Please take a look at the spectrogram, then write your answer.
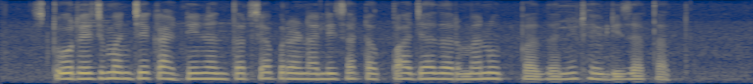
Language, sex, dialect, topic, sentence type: Marathi, female, Varhadi, agriculture, statement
